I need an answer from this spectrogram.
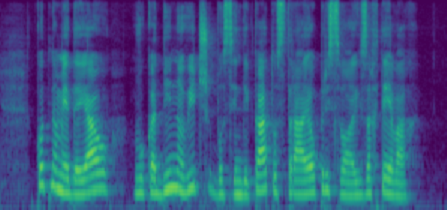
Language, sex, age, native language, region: Slovenian, female, 30-49, Slovenian, Savinja region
